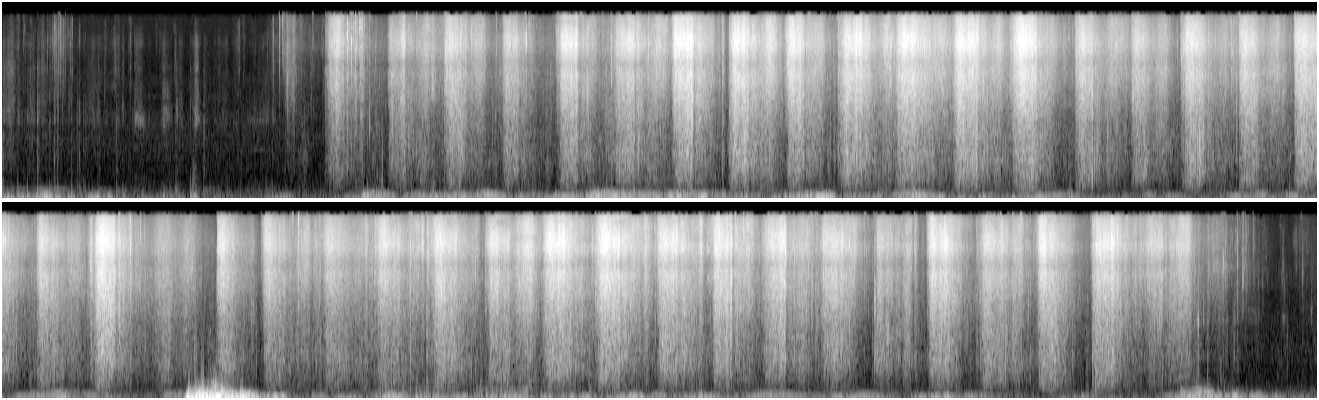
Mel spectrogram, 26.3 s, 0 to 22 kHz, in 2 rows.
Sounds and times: walking through Autumn leaves scattered on the ground 0:02.8 - 0:25.7

